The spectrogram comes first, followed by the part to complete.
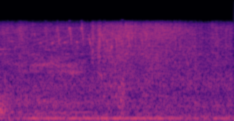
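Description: Steady outdoor background: an even high hiss with a low steady hum underneath, and no distinct event.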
